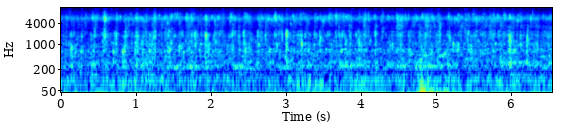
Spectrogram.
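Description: Potatoes boiling in broth in a wide pan: a steady bubbling hiss with many small pops.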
